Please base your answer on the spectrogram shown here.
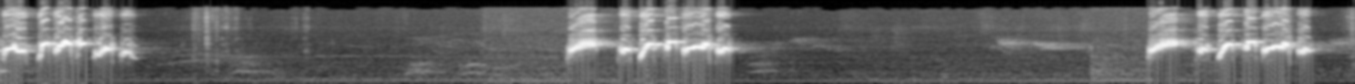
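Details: Red-whiskered bulbul morning training song: three short loud warbling phrases spaced roughly every three seconds, each a tumble of bright slurred notes, with a low hum beneath.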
